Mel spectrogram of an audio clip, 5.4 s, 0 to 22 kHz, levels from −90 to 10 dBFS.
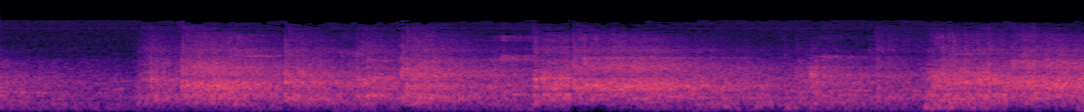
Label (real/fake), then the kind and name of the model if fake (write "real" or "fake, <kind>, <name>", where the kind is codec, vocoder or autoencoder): real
